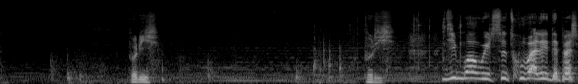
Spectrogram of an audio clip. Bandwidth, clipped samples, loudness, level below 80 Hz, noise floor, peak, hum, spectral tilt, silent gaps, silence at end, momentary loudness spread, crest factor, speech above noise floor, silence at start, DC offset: 15 kHz; under 0.1%; -27 LUFS; -64 dBFS; -56 dBFS; -8 dBFS; none; -4.5 dB/octave; none; 0 s; 26 LU; 22 dB; 30 dB; 0.5 s; under 0.1%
